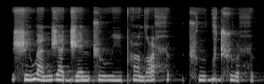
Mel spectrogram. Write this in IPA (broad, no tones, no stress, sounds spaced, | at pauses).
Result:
ʂ ɪ w a n ʒ a d͡ʒ ɛ n ʈ͡ʂ u β i pʰ õ dˤ o ħ | ʈ͡ʂʰ u ɡ u d ʂ u ħ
